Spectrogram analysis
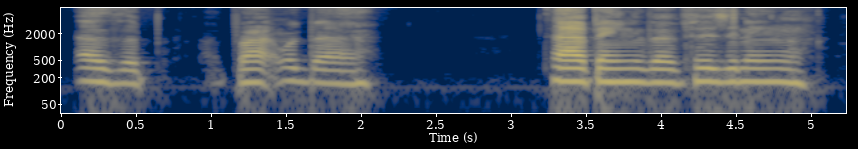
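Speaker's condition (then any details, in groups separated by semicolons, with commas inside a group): Cerebral palsy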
